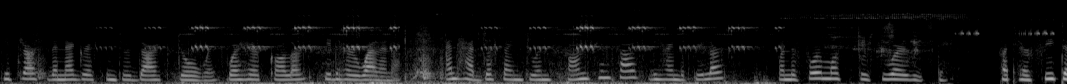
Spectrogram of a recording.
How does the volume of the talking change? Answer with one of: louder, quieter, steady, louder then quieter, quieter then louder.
steady.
